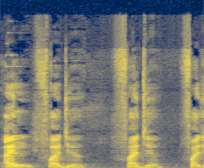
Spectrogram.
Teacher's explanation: را جو ہے اس کو پہلے تو اس کو ول فج فج یا ال فج فج فج, ہاف زبر ساؤنڈ ہوگی, جیم کی قلقلہ جو اس پہ بنے گا ہاف زبر ہوگی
